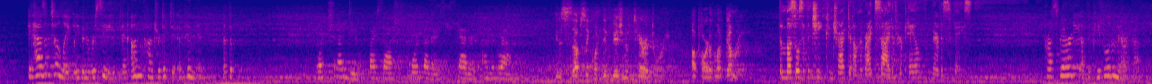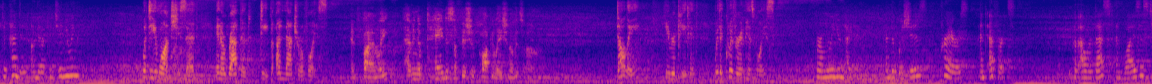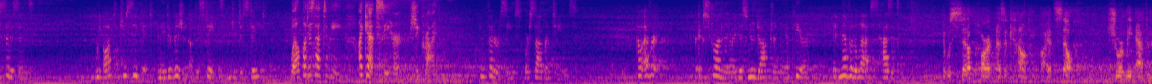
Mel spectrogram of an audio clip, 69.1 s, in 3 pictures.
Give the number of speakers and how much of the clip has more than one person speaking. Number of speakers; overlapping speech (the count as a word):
four, no overlap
